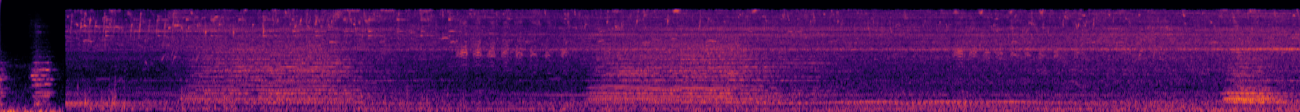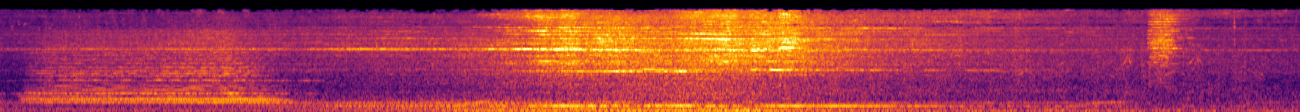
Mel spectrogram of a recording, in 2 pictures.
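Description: Small-gauge park train's horn sounding several long, held blasts, followed by the train running past, its noise swelling and then fading near the end.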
